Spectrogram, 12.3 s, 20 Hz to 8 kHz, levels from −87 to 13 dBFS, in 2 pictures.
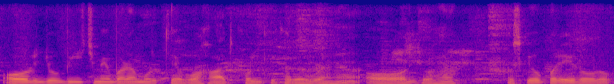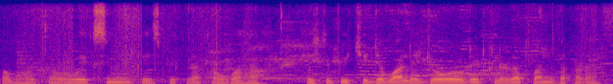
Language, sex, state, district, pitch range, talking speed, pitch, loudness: Hindi, male, Bihar, Araria, 120-130 Hz, 170 wpm, 130 Hz, -32 LUFS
